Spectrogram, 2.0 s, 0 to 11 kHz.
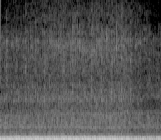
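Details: BMW K100 café racer build, just started for the first time after the missed wire was connected: deep, steady, even idle with no misses, knocks or hunting. Runs smoothly.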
